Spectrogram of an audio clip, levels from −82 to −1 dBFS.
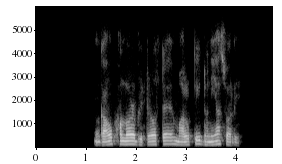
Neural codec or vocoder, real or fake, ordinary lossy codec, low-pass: codec, 16 kHz, 4 kbps, X-Codec, WavLM features, trained on Multilingual LibriSpeech; fake; Opus, 32 kbps; 5.4 kHz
